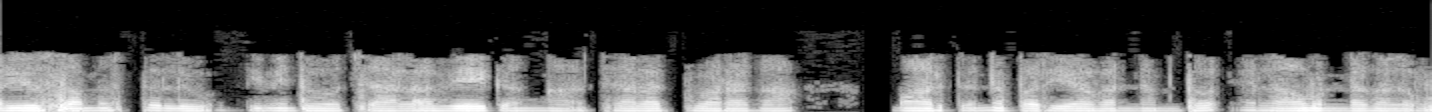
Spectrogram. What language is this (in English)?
Telugu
